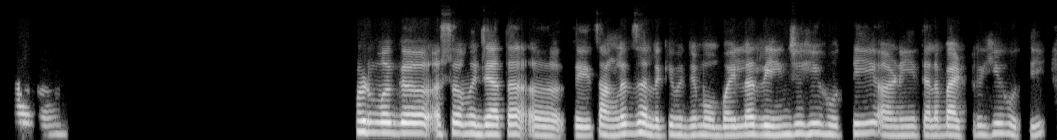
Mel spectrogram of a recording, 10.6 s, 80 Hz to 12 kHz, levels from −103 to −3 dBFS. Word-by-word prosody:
हां, 205 -1 -3
हां. 180 +1 -12 2.9
पण 220 0 +6
मग 205 -1 +4
अ, 200 -2 +5
असं 195 +2 +1
म्हणजे 180 -1 +2
आता 180 +1 +3
अ, 160 -3 -1 0.2
ते 160 -1 0
चांगलच 175 +1 +1
झालं, 190 -5 +2
की 180 - -2
म्हणजे 170 -1 -3
मोबाईलला 165 +1 0
रेंज 175 +1 0
ही 190 +1 0
होती 195 +2 -4
आणि 165 0 -4
त्याला 165 0 -2
बॅटरी 165 +1 -2
ही 195 - -2
होती. 180 -2 -6
175 Hz, 130 wpm, -22 LUFS, 165-195 Hz, 2.9 s, पण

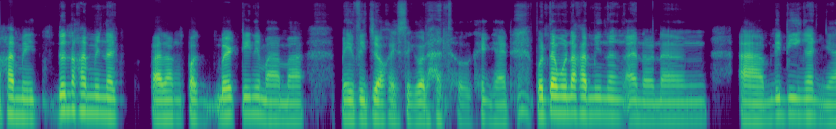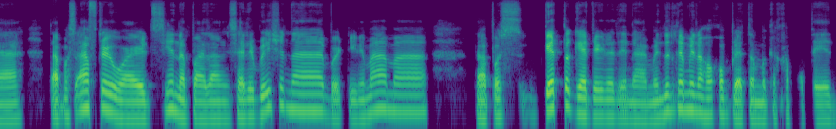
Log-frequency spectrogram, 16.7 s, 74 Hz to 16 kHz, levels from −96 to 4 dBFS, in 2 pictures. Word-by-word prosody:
kami 130 -4 +3
do'n 160 0 +3
na 170 - +2
kami 150 -2 +3
nag 135 -2 +3 0.3
parang 125 0 +4
'pag 120 - +1
birthday 140 +1 +2
ni 135 - -1
mama 110 -1 -2 0.4
may 120 - +2
videoke 120 -2 +1
sigurado, 110 -2 -3
ganyan. 105 -4 -5 0.2
Punta 145 +2 +8
muna 145 0 +6
kami 140 -1 +3
ng 135 -1 -3
ano 115 -1 -1
ng 115 0 -5 0.3
um, 110 -1 +3
libingan 130 -1 -2
niya, 105 +1 -3 0.3
tapos 135 +2 0
afterwards, 130 -11 +2
'yan 175 -4 -2
na, 125 - +1
parang 115 0 -2
celebration 165 - -3
na, 165 -1 0
birthday 120 -5 -7
ni 120 - -6
mama. 155 0 -3 0.5
Tapos, - - -2 0.2
get-together 145 -8 +4
na 125 - -2
din 115 -2 -5
namin, 110 +2 -4
do'n 155 +3 -4
kami 175 -1 +2
nakukumpletong 135 -5 -2
mag-kakapatid. 105 -1 -8
130 Hz, 150 wpm, -23 LUFS, 115-145 Hz, 0.5 s, Punta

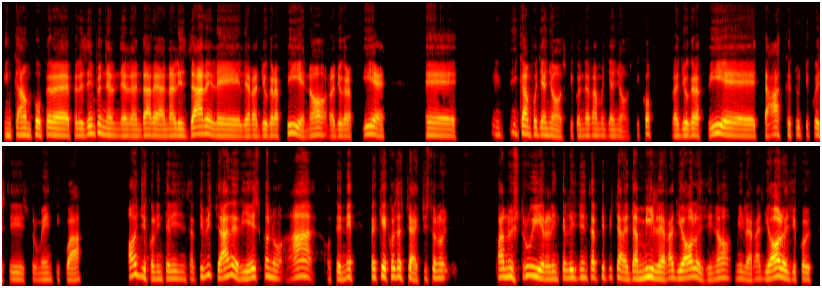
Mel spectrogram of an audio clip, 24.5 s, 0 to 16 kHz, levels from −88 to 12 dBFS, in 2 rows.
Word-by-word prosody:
in 130 -2 -9
campo, 140 -1 0
per 135 -3 +4
per 135 - -5
esempio, 165 +7 -1
ne 135 -3 -1
nell'andare 125 +1 +1
a - - +2
analizzare 130 +5 +4
le 120 -2 +1
le 120 +2 -1
radiografie, 125 +4 -1
no, 135 +4 0
radiografie, 125 - -1 0.5
ehm, 130 -3 0 0.6
in 145 -3 -15
in 180 -4 -12
campo 155 -4 +2
diagnostico, 130 -3 -4
nel 125 +1 -5
ramo 130 -1 -6
diagnostico, 120 -6 -9 0.2
radiografie, 130 -1 +1
TAC, 150 -3 -3
tutti 140 0 -13
questi 135 -1 -6
strumenti 130 0 -11
qua, - - -2 0.7
oggi 195 -5 +1
con 145 - -4
l'intelligenza 140 0 -6
artificiale 185 - +2
riescono 165 +2 -2
a 180 +8 +3 0.2
ottene 140 +6 -3 0.2
perché 170 +1 +3
cosa 180 0 0
c'è? - - +1
Ci 150 - -16
sono 160 +2 -2 0.8
fanno 180 +1 +3
istruire 185 -7 +2
l'intelligenza 165 +4 -2
artificiale 170 -5 -1
da 145 - +4
1000 150 -3 +4
radiologi, 155 -3 +2
no, 155 +2 -3
1000 140 -4 -5
radiologi 140 +2 +5
poi 135 -2 -3
140 Hz, 125 wpm, -25 LUFS, 130-160 Hz, 0.8 s, radiologi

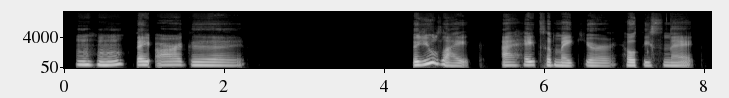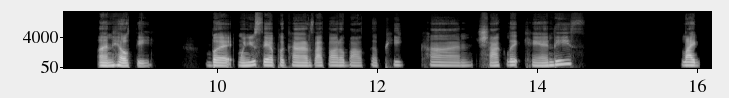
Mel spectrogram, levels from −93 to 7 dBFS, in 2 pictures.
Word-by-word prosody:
Mhm, 210 +2 +1
they 205 0 +4
are 200 +1 -2
good. 180 -2 -2 2.1
Do 195 - +6
you 275 +9 +5
like 155 -10 -3 0.4
I 180 0 0
hate 195 +2 -1
to 180 - -1
make 165 -1 +1
your 160 0 -4
healthy 170 -1 +1
snack 165 0 -5 0.6
unhealthy, 165 -1 +4 0.7
but 170 -1 +4
when 165 -1 +2
you 190 - +4
said 185 -4 +3
pecans, 165 -1 +1
I - - +2
thought 175 0 -1
about 165 -1 -4
the 165 - -8
pecan 175 -2 -7
chocolate 180 +3 -1
candies? 185 +10 -1 1.2
Like 180 -2 +6
175 Hz, 105 wpm, -24 LUFS, 165-195 Hz, 2.1 s, Do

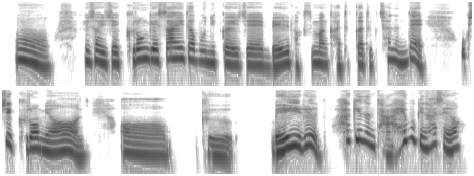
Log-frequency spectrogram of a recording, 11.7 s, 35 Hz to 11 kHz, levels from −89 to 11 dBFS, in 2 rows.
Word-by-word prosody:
어. 180 -11 +2 0.4
그래서 195 0 -1
이제 170 -1 0
그런게 220 0 +2
쌓이다 230 +1 +1
보니까 180 -4 -3
이제 150 -1 -1
메일 150 +6 +2
박스만 165 +2 -4
가득가득 145 +2 -7
차는데. 195 - -2 0.5
혹시 275 -7 +2
그러면 170 - +2 0.4
어 135 -4 -2 0.4
그 120 -6 -4 0.5
메일은 225 - +6
확인은 345 -7 +1
다 - - -4
해 335 - +1
보긴 335 - 0
하세요? 215 -4 0
175 Hz, 250 characters per minute, -25 LUFS, 150-225 Hz, 0.5 s, 메일은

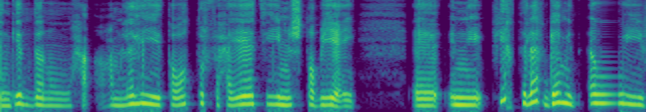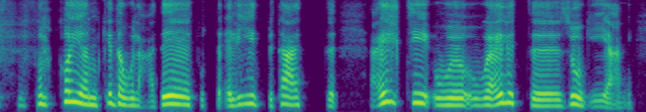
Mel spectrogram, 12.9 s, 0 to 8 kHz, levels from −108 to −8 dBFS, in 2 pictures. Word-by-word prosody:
جدًا، 190 +1 -2
وح 170 0 -10
عاملة 190 +3 -4
لي 225 -3 +3
توتر 210 +4 -5
في 210 - -16
حياتي 210 +3 +1
مش 195 +1 +1
طبيعي، 190 -5 -1 0.6
آآ، 180 0 0
إني 195 -1 +3
في 315 - -3
اختلاف 260 - -1
جامد 235 -1 +3
أوي 235 -3 +1
ف - - -20 0.3
في 225 - -3
القِيَم 225 -1 +3
كده، 220 +3 0
والعادات 195 +4 +3
والتقاليد 200 +6 -4
بتاعة 200 +3 0 0.7
عيلتي، 255 -2 +1
و - - -1 0.4
وعيلة 235 +7 +3 0.4
زوجي 165 -4 -1
يعني، 120 -4 -6
205 Hz, 125 wpm, -27 LUFS, 185-230 Hz, 0.7 s, لي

